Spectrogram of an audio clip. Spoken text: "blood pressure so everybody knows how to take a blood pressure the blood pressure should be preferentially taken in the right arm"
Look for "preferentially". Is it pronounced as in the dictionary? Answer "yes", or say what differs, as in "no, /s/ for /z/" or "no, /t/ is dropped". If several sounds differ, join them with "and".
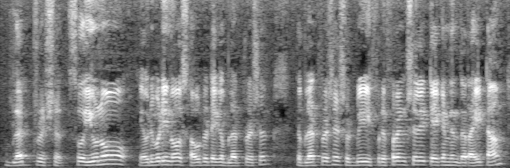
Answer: no, /f/ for /p/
